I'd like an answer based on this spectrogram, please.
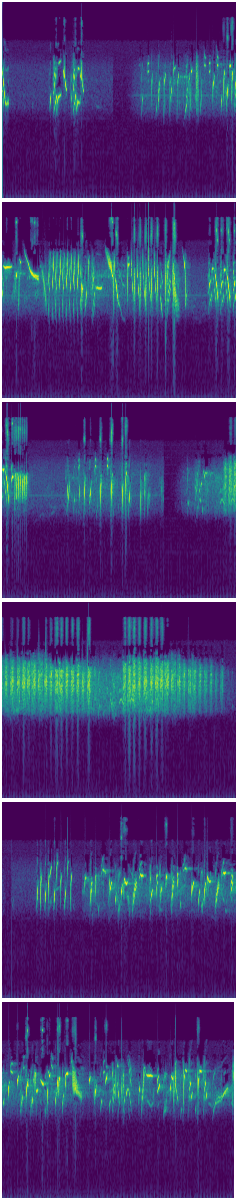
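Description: European goldfinch singing: a rapid, high twittering song in phrases of a few seconds each, broken by short pauses.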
